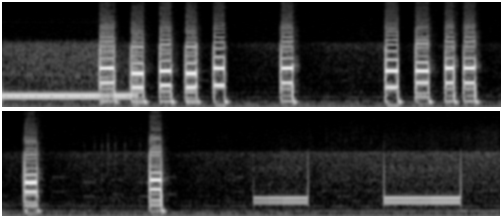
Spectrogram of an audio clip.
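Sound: telephone number being dialed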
